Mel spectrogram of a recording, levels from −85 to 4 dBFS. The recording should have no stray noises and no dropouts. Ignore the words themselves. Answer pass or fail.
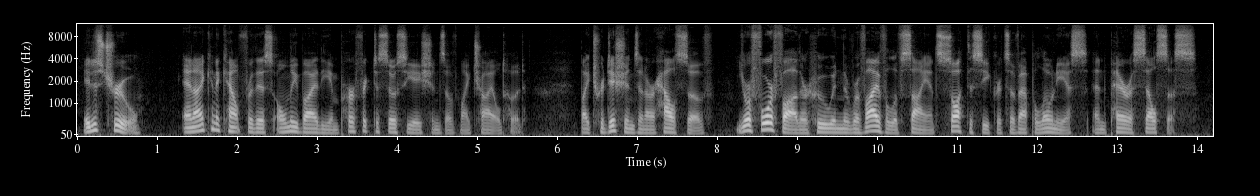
pass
